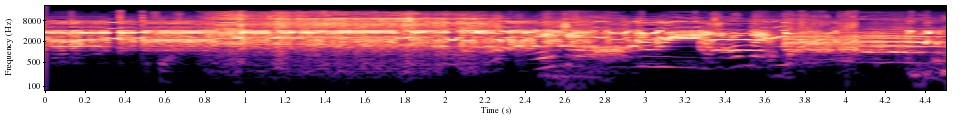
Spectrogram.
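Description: A prototype electronic instrument, its small silver touch plates connected to a loudspeaker inside, squeals and warbles continuously, its wavering high tones bending and chirping up and down, loud, with no talking over it.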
